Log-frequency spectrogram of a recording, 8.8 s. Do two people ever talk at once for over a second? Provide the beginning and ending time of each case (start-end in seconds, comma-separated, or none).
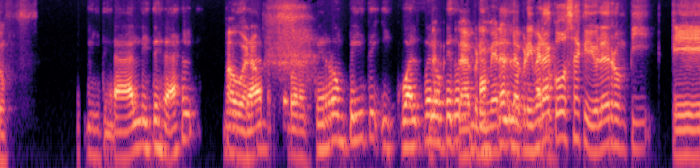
5.3-7.1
